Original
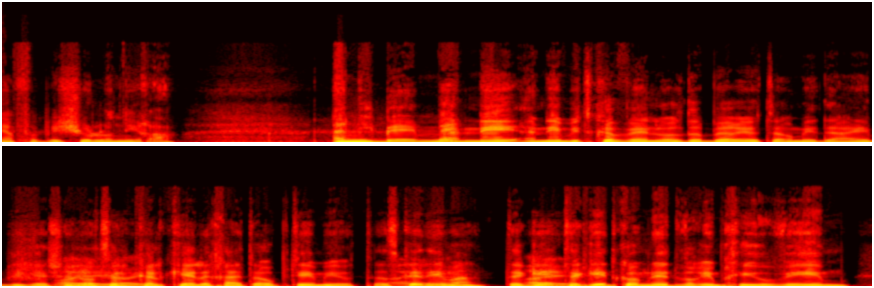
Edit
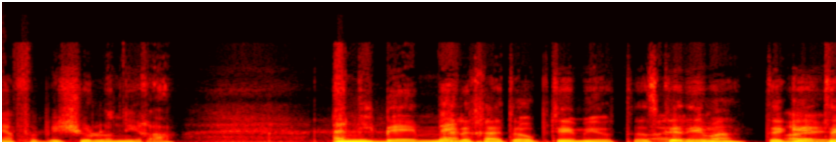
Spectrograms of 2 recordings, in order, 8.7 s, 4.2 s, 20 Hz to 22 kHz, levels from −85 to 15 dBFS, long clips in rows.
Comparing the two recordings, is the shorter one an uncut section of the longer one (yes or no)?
no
